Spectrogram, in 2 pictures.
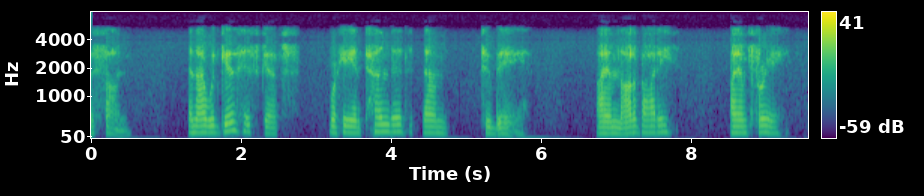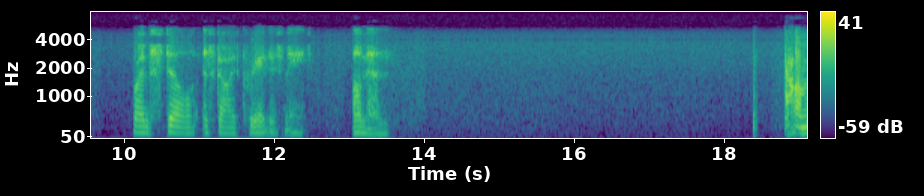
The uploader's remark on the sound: ACIM Daily Conference Call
